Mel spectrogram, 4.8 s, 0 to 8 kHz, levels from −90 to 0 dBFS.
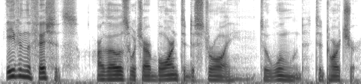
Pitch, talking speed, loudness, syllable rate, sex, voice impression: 100 Hz, 175 wpm, -20 LUFS, 5.3 syllables/s, male, very masculine, slightly young, adult-like, thick, tensed, powerful, bright, soft, very clear, fluent, slightly raspy, very cool, very intellectual, very refreshing, very sincere, very calm, mature, very friendly, very reassuring, unique, very elegant, slightly wild, very sweet, lively, kind, slightly modest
